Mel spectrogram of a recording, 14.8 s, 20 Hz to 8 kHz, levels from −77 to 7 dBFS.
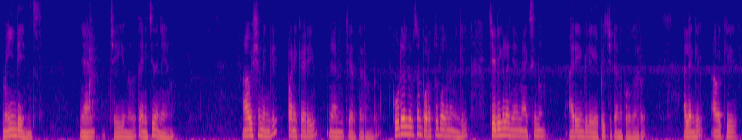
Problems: low volume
